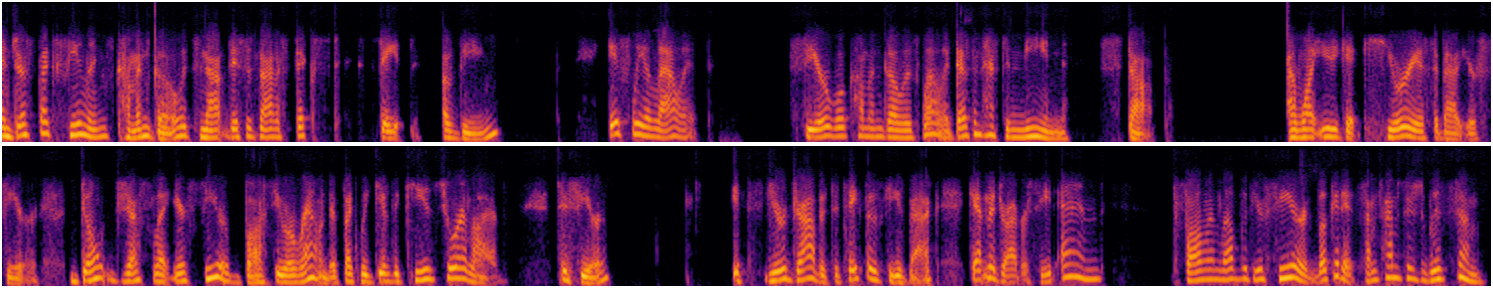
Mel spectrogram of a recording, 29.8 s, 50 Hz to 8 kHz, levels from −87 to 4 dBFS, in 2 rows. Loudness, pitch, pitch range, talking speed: -18 LUFS, 175 Hz, 155-205 Hz, 180 wpm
